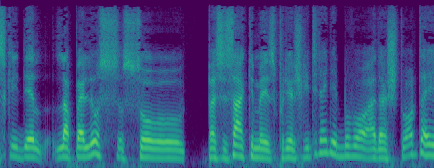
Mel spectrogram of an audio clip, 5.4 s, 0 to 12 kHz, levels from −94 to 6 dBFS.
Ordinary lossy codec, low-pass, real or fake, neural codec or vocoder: MP3, 48 kbps; 10.8 kHz; fake; codec, 16 kHz in and 24 kHz out, 0.9 kbps, LongCat-Audio-Codec, fine tuned four codebook decoder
